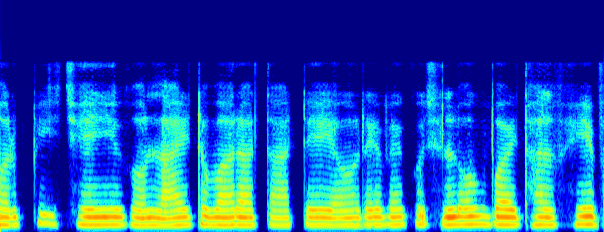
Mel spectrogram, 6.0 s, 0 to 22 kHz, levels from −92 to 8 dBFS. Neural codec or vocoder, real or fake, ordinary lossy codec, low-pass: codec, 16 kHz in and 24 kHz out, 1 kbps, XY-Tokenizer; fake; none; 7.2 kHz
